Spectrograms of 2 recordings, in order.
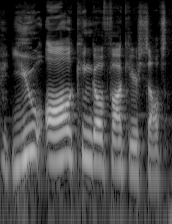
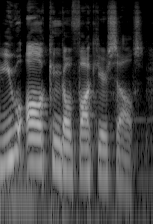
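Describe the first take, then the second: First: Said in the usual way. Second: Low contemptuous dismissal. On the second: Retold or imitated. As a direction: say it low in the throat with scorn, first time. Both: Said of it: "and he said".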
